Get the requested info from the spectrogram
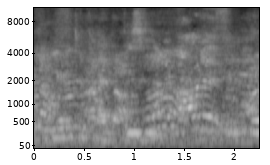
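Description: Speech: people's voices talking, with no other sound standing out.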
